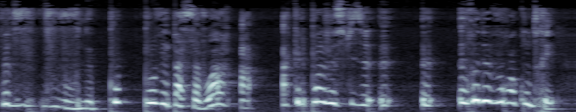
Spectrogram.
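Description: A woman's voice: sits high, sing-song, normal speed, mellow, pitched above the performer's own voice. A woman doing a stammering, jittery young professor. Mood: nervous, stammering. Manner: stutters on nearly every word.

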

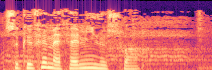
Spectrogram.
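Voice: medium pitch, unhurried, mellow, faint music behind, lightly acted. A storyteller voicing an earnest young schoolboy in a plain, everyday tone. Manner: plain, earnest child's talk.

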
